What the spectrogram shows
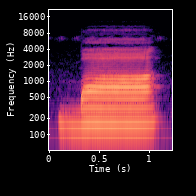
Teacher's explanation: با، دونوں ہونٹوں کی تری کے ساتھ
